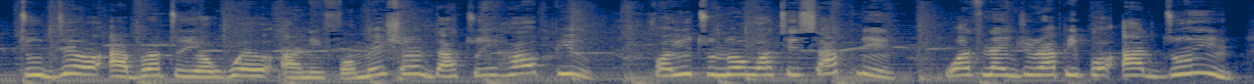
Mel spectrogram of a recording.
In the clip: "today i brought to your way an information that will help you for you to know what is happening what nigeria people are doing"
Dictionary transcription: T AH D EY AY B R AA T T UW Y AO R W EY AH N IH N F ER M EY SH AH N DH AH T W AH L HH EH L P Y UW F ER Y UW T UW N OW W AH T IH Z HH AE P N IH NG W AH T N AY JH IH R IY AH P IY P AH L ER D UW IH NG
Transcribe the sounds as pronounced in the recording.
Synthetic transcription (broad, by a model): T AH D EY AY B R AA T T UW Y AO W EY AH N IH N F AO M EY SH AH N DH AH T W AH L HH EH L P Y UW F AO Y UW T UW N OW W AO T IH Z HH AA P N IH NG W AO T N AY JH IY R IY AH P IY P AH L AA D UW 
